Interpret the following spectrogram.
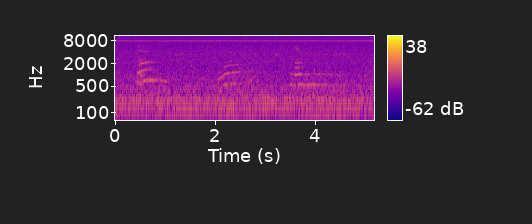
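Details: Domestic cat meowing in a funny cat compilation: three short, rising-then-falling mews spaced about 1.5 seconds apart over a steady low hum, with no other voices.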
